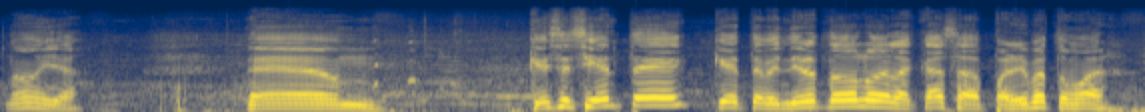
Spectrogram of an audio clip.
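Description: A man's voice: high voice, lively intonation, normal speed, slight background noise. A young man with a Mexican Spanish accent, a contestant at an outdoor market, talking bluntly and casually.

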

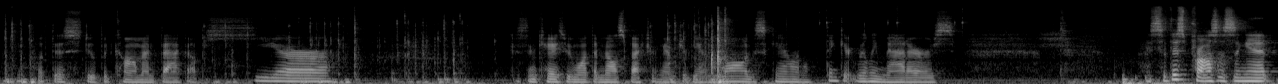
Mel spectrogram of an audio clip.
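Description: A man's voice: mid-range voice, slight background noise. A man livestreaming himself programming, explaining code in casual commentary with rambling, muttered asides, close on a desktop microphone. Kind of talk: casual live-coding commentary. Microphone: desktop USB microphone. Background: faint keyboard typing.

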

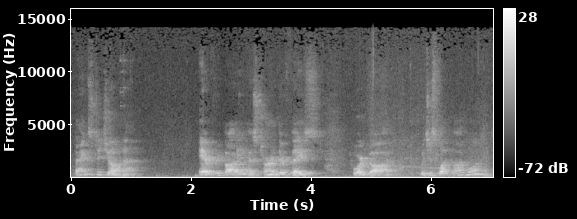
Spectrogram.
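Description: A man in his fifties preaching a sermon from a church pulpit, gesturing and swinging his voice high and low. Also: a little slow, a little hiss or hum. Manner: animated, gesturing preacher with wide swings in pitch. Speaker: pastor. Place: church sanctuary. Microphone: pulpit mic, filmed from the pews. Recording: echoey church from a distance.

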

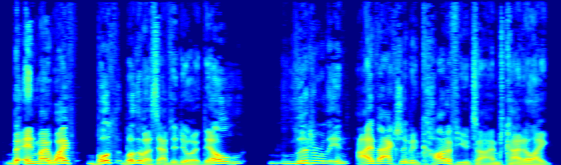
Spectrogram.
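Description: A man's voice: high-pitched, lively intonation, fast talker, a bit bright, no echo, studio quality. A man hosting a podcast, chatting casually and animatedly about his kids, acting them out as he tells stories. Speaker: podcast host. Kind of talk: casual chat.

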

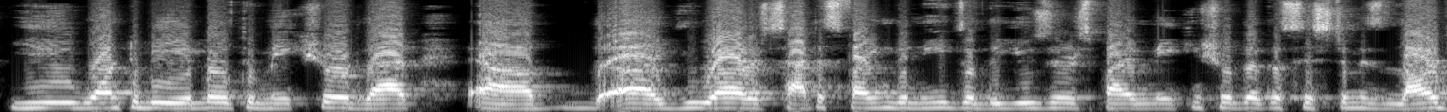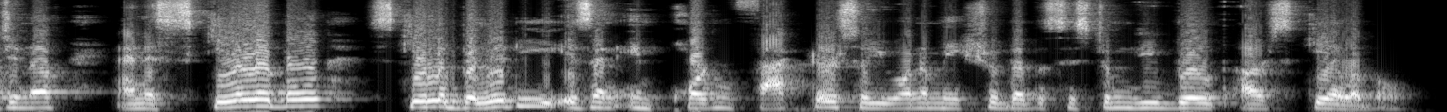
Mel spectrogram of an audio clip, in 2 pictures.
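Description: A man in his thirties with an educated, posh Indian accent explains his profession in a measured, formal and articulate way, as in a career talk. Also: fairly high pitch, steady tone, warm tone, poor audio. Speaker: data engineer giving a career talk. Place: bright indoor room by large windows, seated.

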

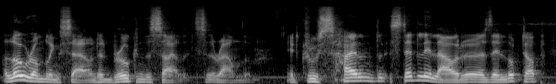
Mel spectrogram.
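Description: A man's voice: lowish voice, lively intonation, brisk, darkish tone. A man reading a children's fantasy novel aloud for a comic puppet show, breaking off to joke and banter. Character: Professor McGonagall, stern older woman. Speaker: reader and puppet show performer. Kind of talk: comic read-aloud with character voices.

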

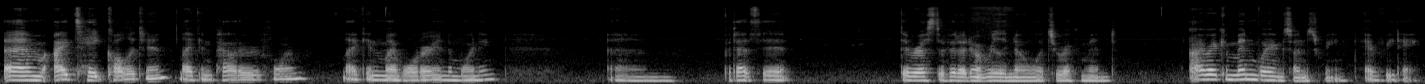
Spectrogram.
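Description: This Danish woman in her late twenties, speaking with a slight Australian accent, hosts a casual livestream, reading comments and laughing frequently in an indoor room with the phone close to her face. Her mid-range voice is steady, unhurried and mellow, with vocal fry.

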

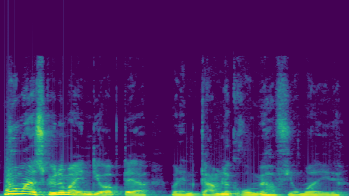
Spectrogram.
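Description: Man voicing a cheeky teasing boy, raised pitch, lively, storybook. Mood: eager. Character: cheeky clever young boy.

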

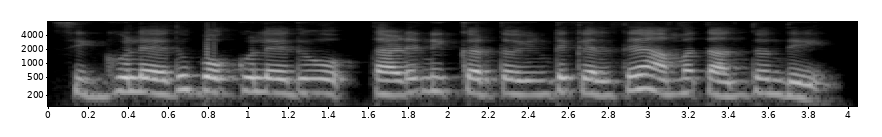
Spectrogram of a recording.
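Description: A daring, carefree village boy talks plainly and bluntly, as a woman narrator reads his part in an audio storybook. The tone is warm and soft, pitched somewhat high. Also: level tone, moderate pace, close to an everyday voice.

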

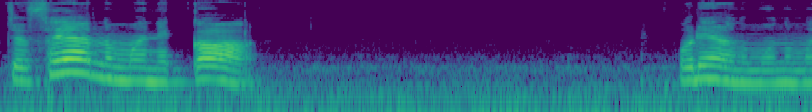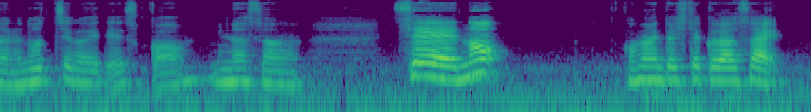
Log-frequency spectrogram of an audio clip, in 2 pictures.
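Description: A woman's voice: on the high side, expressive, quick pace, a bit bright. A young woman in her twenties hosting a solo livestream, chatting playfully and reading viewer comments aloud. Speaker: idol livestream host. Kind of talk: casual livestream chat.

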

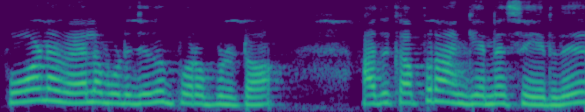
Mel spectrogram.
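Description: A woman voicing a worried, scolding middle-aged mother, with sharp, fretful speech, recorded muffled and lo-fi. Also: on the high side, quick pace, lightly acted.

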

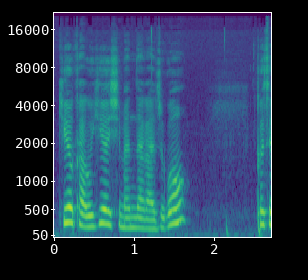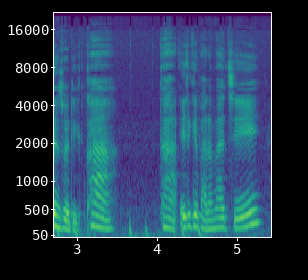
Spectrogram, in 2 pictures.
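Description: A woman teacher explains grammar to middle schoolers in a lively, rising and falling voice. Her tone is mellow and rather low, and she keeps checking that the class follows. She stretches out example words slowly as she sounds them out. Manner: checks understanding with frequent tag questions. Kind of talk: grammar lesson lecture.

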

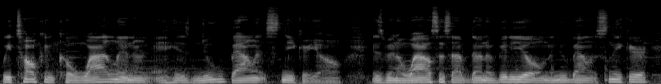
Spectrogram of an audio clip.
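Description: A man's voice: low-pitched, fairly quick, darkish tone. A man vlogging casually about sneakers, laid-back and chatty, often saying "man" and "you know". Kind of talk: casual talk to camera.

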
